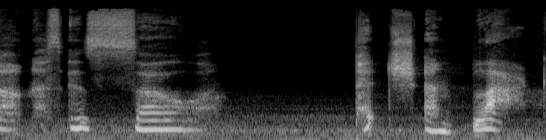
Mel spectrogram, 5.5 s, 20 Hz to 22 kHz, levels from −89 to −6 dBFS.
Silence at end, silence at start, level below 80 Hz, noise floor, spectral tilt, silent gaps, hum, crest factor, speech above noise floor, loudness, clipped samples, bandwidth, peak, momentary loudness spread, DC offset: 0 s; 0 s; -56 dBFS; -52 dBFS; -3 dB/octave; none; none; 22 dB; 21 dB; -31 LUFS; under 0.1%; 17.5 kHz; -12 dBFS; 14 LU; under 0.1%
